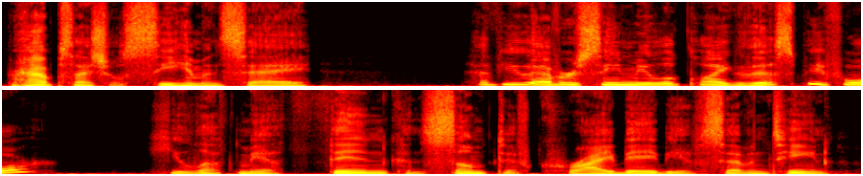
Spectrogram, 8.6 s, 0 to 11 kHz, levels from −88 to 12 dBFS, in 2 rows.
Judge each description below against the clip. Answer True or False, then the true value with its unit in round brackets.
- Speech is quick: False (180 wpm)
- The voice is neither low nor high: True (160 Hz)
